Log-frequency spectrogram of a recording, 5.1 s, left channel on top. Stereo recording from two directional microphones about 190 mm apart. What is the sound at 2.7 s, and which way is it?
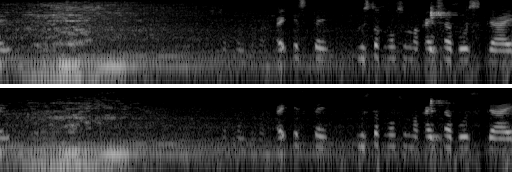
Speech, 5° left (ahead or behind).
